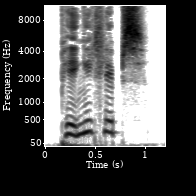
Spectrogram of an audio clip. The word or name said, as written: pengeclips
